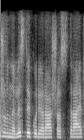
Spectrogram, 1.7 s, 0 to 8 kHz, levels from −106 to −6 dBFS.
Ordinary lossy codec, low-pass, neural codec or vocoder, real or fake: AAC, 48 kbps; 7.2 kHz; codec, 16 kHz, about 1 kbps, DyCAST, with the encoder's durations; fake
